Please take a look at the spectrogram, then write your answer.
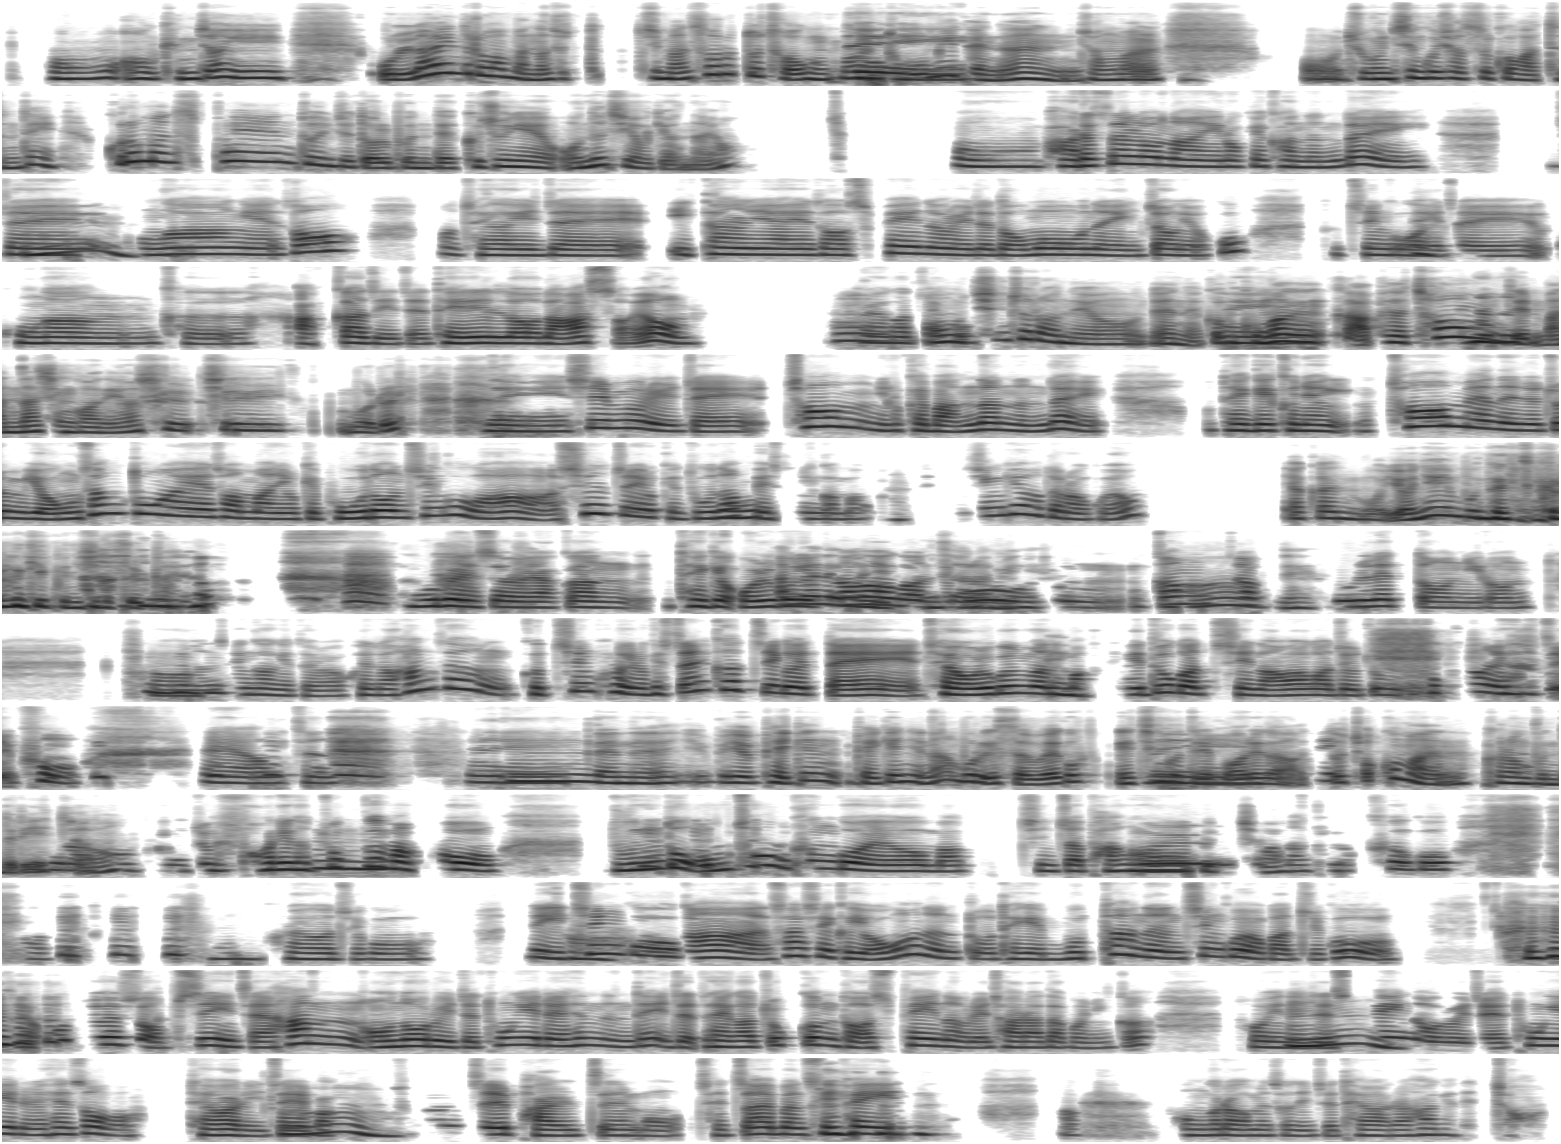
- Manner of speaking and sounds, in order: other background noise; tapping; gasp; laugh; laugh; laughing while speaking: "보는 그런 기분이셨을까요?"; laugh; laugh; laugh; laugh; laughing while speaking: "속상해 가지고"; unintelligible speech; laughing while speaking: "좀 머리가"; laugh; laugh; laugh; laugh
- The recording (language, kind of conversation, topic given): Korean, podcast, 여행지에서 가장 기억에 남는 순간은 무엇이었나요?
